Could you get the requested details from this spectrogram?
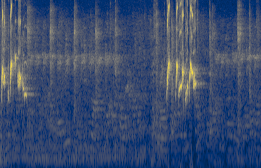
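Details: Morning song of a red-whiskered bulbul, played to train a newly caught bulbul's voice: two rapid phrases of bright, slurred whistles about three seconds apart, with softer scattered chirps and a faint steady tone between them.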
